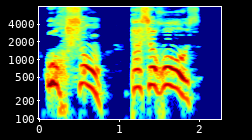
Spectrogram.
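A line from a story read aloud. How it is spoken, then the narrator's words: Shouted. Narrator (French): cria Agnella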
